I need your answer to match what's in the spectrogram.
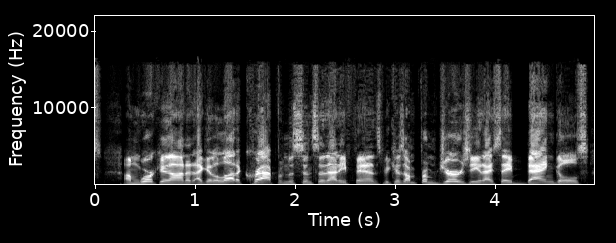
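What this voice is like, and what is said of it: New Jersey accent. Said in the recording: “I got the Jersey accent”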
